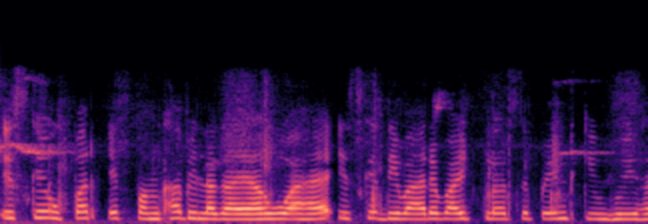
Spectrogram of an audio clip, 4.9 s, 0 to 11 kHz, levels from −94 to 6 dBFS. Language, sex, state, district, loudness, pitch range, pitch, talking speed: Hindi, male, Jharkhand, Garhwa, -16 LUFS, 265-295 Hz, 275 Hz, 210 wpm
